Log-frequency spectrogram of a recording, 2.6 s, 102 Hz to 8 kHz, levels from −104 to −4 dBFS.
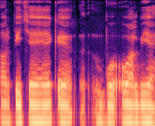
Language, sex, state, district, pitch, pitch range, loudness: Hindi, male, Tripura, West Tripura, 105 Hz, 105-110 Hz, -16 LUFS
